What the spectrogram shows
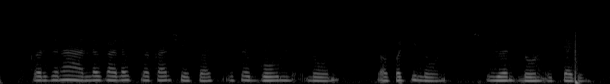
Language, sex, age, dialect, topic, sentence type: Marathi, female, 18-24, Northern Konkan, banking, statement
